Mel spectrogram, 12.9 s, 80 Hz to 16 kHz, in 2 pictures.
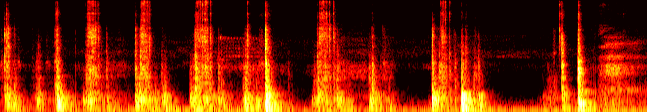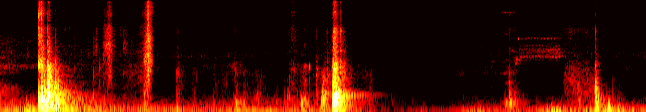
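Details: Rear power window of a 1978 Mercury Marquis Brougham 400 parts car that had sat for years, worked by hand with a slow, uneven run of dry ratcheting clicks and grinding. Badly worn window regulator.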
